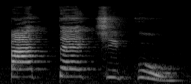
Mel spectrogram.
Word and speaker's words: patético: devem ser acentuadas e na palavra patético é proparoxítona pois a antepenúltima sílaba é tônica passei tipo a sílaba até é a mais intensa é aqui demora mais a ser pronunciada e essa sílaba pode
